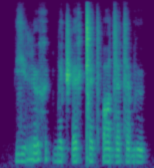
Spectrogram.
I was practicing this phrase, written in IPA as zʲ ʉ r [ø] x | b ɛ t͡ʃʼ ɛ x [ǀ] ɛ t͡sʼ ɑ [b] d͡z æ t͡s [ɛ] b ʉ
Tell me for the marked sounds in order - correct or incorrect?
correct, correct, incorrect, incorrect

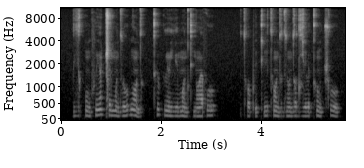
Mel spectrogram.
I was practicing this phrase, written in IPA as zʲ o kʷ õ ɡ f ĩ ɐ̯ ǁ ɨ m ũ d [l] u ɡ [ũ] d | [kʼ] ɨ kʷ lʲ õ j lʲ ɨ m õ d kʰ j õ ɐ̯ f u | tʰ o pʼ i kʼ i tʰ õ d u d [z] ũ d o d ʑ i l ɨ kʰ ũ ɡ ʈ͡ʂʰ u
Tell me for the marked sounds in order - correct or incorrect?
correct, incorrect, incorrect, correct

